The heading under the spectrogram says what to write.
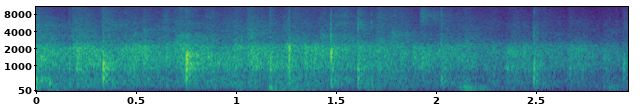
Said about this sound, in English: Give the panel a round of applause if you would, please.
